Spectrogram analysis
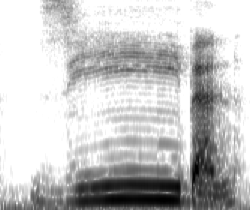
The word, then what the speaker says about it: sieben: For example, the part where the combination of the letters I and E makes the sound E. For example, sieben.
